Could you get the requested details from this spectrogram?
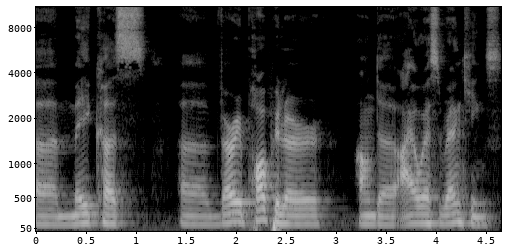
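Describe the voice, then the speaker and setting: A man with a Chinese accent at a medium pitch, on a very clean recording with a silent background. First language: Mandarin Chinese. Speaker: tech startup co-founder. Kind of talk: interview. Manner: hesitant, many fillers.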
